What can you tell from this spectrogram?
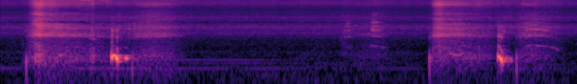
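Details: Mittens, a pet cat with a tiny voice, calls in a bathroom during a peekaboo game around the corner: two brief breathy, squeaky calls with a raspy edge, about five seconds apart, separated by near silence.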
